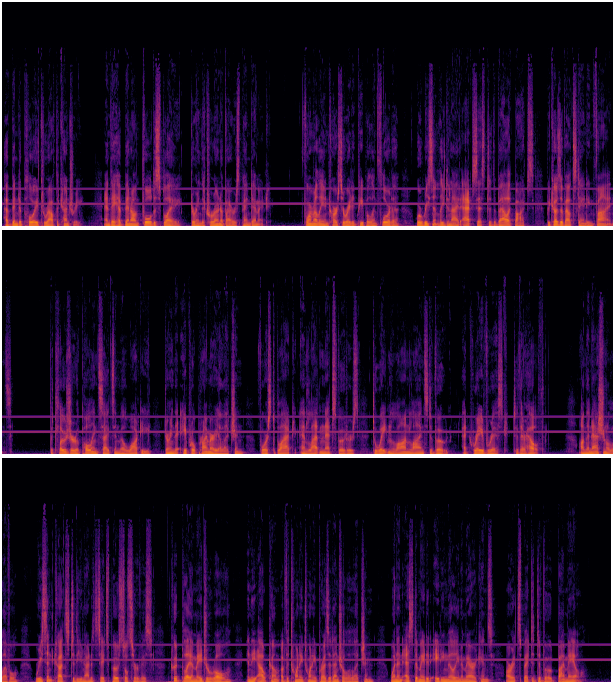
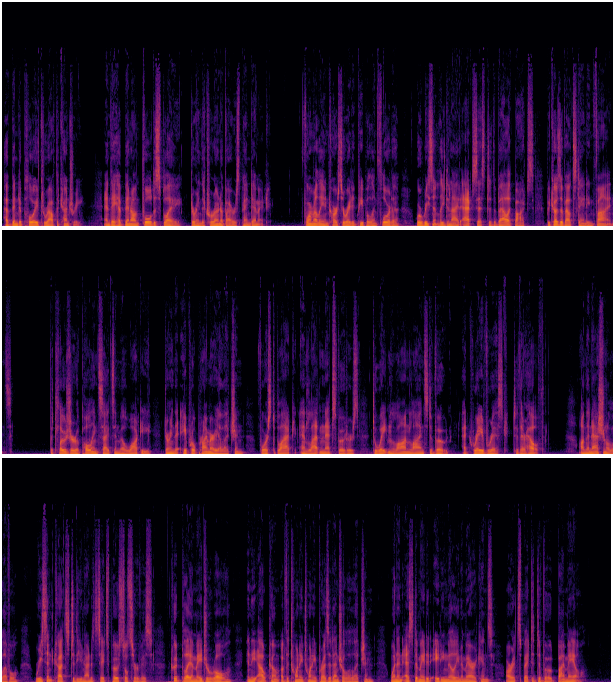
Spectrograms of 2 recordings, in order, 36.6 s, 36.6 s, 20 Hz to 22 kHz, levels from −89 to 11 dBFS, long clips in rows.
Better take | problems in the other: second | high-pitched whine; faint; throughout; 2 kHz, 25 dB below the speech

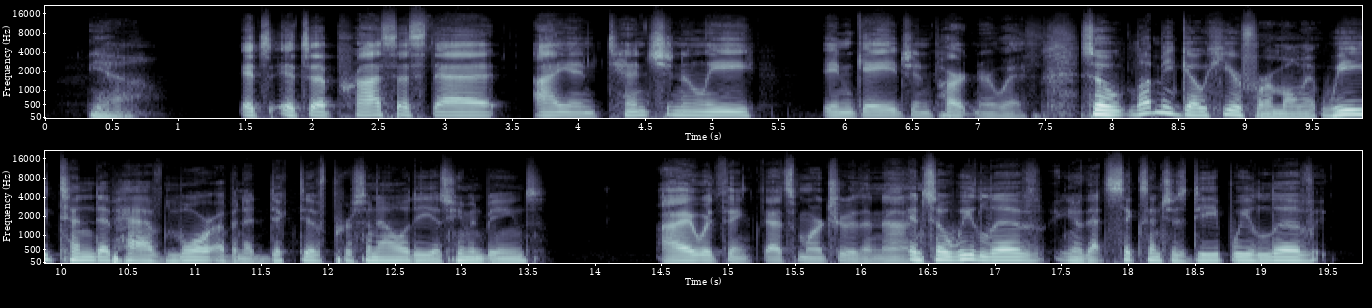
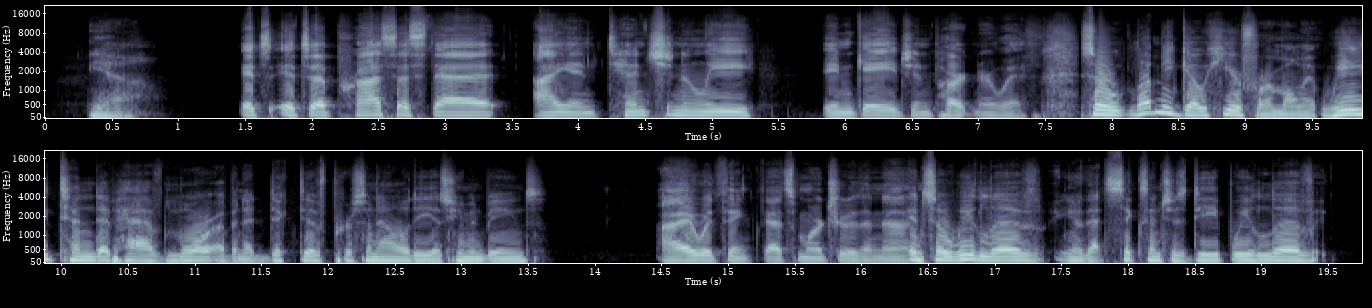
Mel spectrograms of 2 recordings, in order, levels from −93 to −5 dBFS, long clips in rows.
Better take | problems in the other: first | distortion; slight; 10 dB below the speech

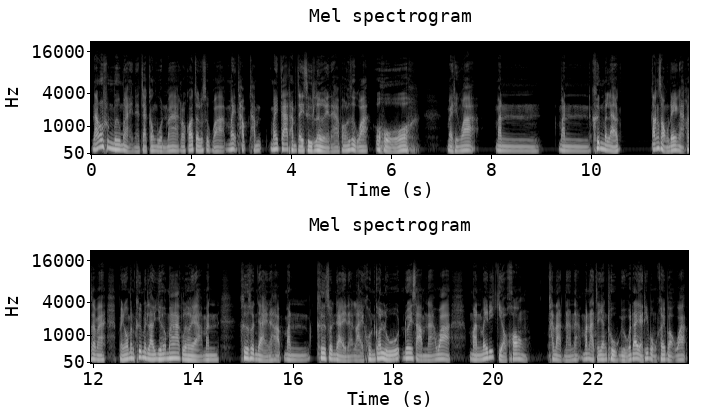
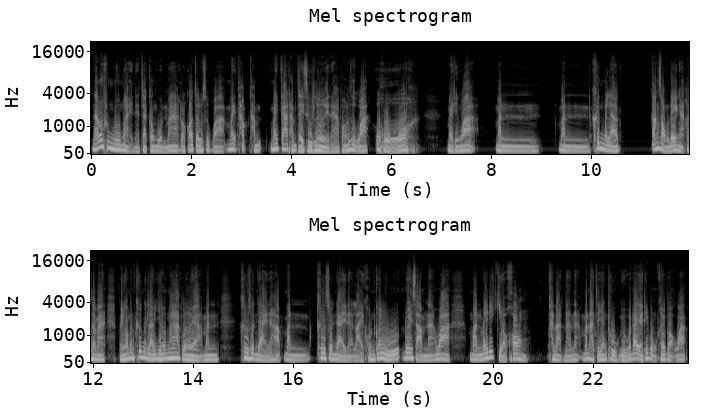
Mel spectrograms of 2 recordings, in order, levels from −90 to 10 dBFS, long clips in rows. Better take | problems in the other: first | distortion; slight; 10 dB below the speech

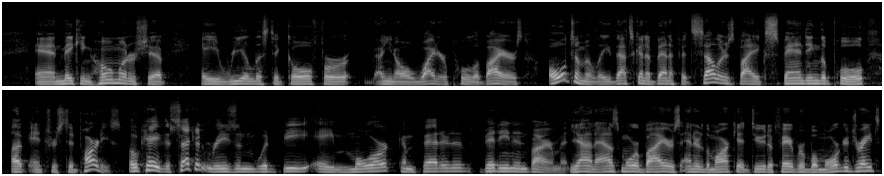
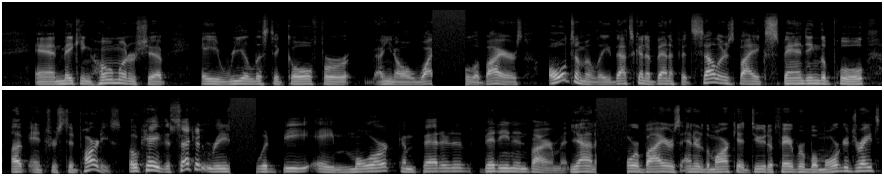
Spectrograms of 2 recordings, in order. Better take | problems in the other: first | audio cutting out; filled with static; at 4.5 s, at 11 s and at 15 s

